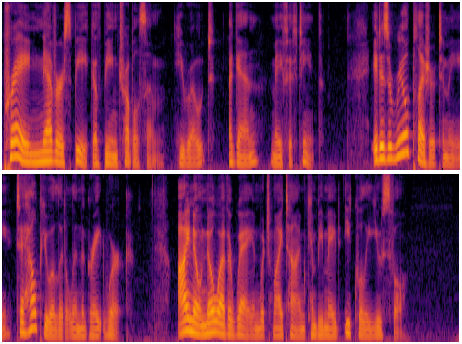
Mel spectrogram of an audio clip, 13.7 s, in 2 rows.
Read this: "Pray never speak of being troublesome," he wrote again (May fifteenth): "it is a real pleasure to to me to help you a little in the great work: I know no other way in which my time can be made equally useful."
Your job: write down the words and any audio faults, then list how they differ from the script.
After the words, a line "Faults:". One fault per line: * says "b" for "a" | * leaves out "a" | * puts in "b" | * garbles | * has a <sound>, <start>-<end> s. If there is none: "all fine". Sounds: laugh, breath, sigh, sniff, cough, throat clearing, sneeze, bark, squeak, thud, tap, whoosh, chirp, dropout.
"Pray never speak of being troublesome," he wrote again (May fifteenth): "it is a real pleasure to me to help you a little in the great work: I know no other way in which my time can be made equally useful."
Faults:
* leaves out "to"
